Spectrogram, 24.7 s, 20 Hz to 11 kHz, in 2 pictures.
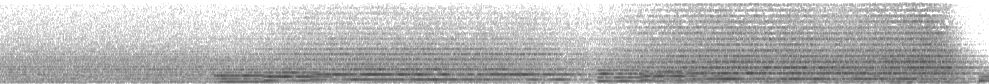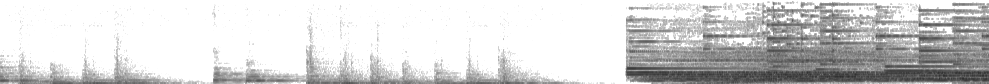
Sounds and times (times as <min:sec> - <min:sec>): Soundtrack music: 0:20.3 - 0:24.7.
